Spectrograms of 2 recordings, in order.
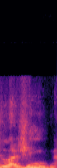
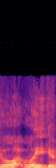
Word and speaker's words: Lagin: It's Phil and Ned Lagine. I think is how he Yeah. likes to pronounce his last. Some people say Lagan or Logan, but it's for Hey,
